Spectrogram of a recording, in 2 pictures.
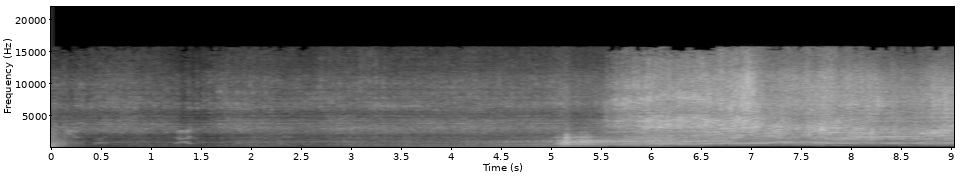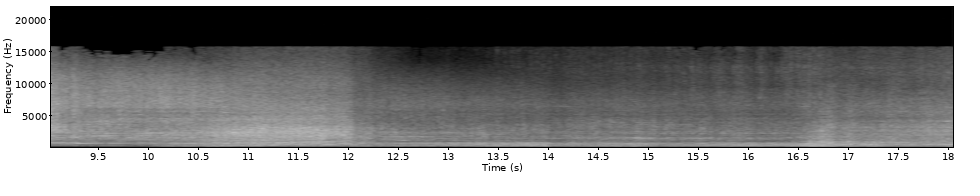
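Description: Dodge Challenger SRT Hellcat's supercharged 6.2-litre Hemi V8 holding a steady, quieter note at the drag-strip start line. About five seconds in it launches at full throttle and runs hard down the quarter mile. Its pitch climbs in each gear and drops back at every upshift, several times over.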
